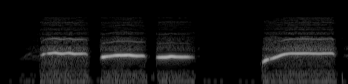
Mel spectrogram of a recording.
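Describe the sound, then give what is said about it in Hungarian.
Someone softly whistles a simple nursery-rhyme melody in four sustained phrases, each note held steadily with brief pauses between, alone with no talking. “három vakegér. Hogy is van a dallama? Halkan fütyülni kezdte.”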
